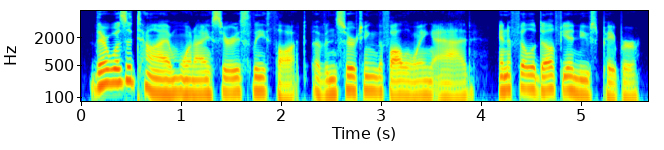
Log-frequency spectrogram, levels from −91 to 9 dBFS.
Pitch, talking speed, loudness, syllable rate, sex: 130 Hz, 180 wpm, -18 LUFS, 5.6 syllables/s, female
